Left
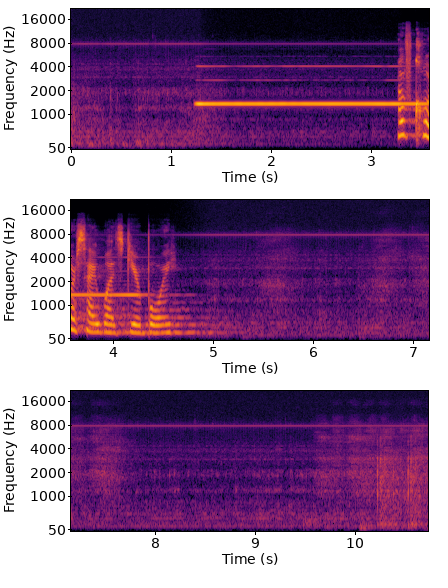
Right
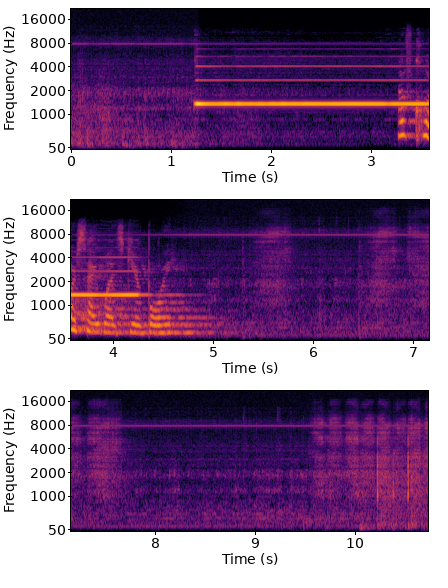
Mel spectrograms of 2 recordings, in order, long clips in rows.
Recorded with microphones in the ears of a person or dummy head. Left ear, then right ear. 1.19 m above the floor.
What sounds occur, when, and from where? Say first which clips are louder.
1.2 s a flute: right 2 dB; 70° right (ahead or behind), 0.8 m
3.3 s a woman speaking: left 1 dB; 45° left (ahead or behind), 0.7 m
5.3 s writing: left 2 dB; 35° right (ahead or behind), 5 m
